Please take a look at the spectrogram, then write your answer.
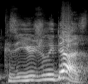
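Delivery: normal talking voice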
